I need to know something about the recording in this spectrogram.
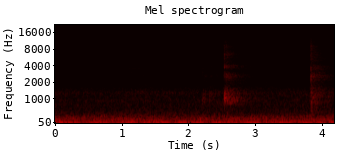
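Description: Quiet room tone with a steady low hum, broken by a short soft hiss about two and a half seconds in and a faint click just before the end.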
